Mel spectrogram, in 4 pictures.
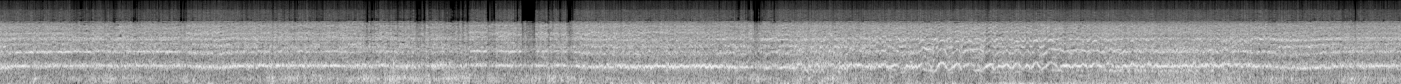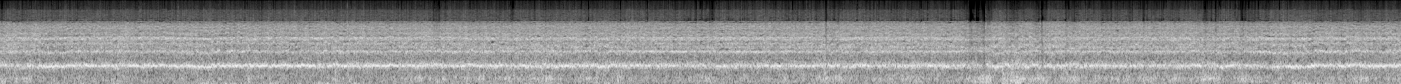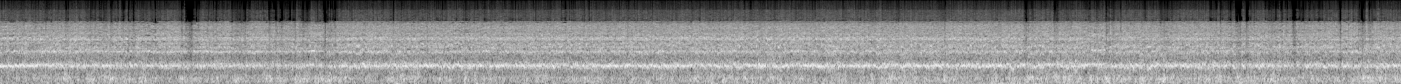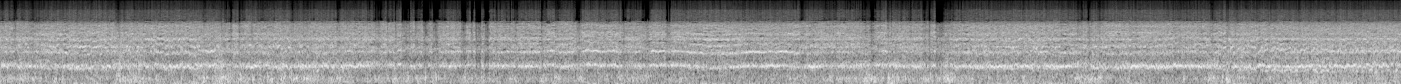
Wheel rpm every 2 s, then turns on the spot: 230, 230, 230, 210, 210, 200, 210, 230, 230, 240, 240, 230, 230, 230, 230, 230, 230, 230, 230, 230, 230, 210, 230, 230, 230, 230, 210, 200.
none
